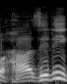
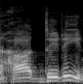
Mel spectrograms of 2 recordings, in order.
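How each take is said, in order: First: Said in the usual way. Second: हादिरी, slow, with d replacing z. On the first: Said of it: "हादिरी नहीं कहते". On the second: Shown as a demonstration. Teacher showing what is not said, हादिरी with d for z. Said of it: "नहीं कहते".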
